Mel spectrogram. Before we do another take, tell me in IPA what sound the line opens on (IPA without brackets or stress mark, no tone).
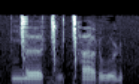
ŋ͡ǀ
